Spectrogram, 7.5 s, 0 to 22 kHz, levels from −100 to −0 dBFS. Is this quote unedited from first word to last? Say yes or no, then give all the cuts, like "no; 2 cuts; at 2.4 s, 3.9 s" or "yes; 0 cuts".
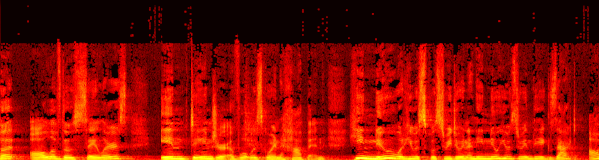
yes; 0 cuts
